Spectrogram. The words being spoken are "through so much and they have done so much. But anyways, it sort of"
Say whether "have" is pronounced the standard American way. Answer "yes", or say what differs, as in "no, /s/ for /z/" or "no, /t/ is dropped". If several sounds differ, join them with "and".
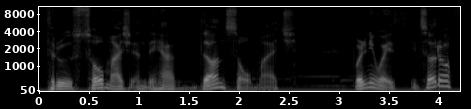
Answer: yes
